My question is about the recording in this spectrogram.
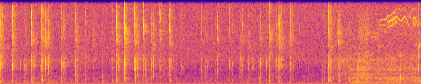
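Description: Faint typing on a MacBook Air's built-in keyboard: a quick, irregular string of soft key clicks.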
